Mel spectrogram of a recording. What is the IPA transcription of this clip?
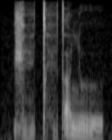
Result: ʒ e̤ ǀʰ e̤ t a̰ ʎ ɯː

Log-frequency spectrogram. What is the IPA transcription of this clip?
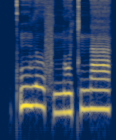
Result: kʼ ũ˦ l ɤ˦˨ f nː ɔ̃˨ c nː a˦

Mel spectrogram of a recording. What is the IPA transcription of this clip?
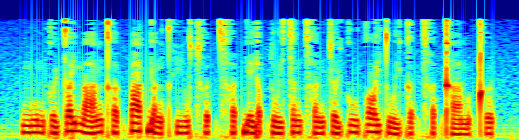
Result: m uː˨˩ m k ɵ˨˩ ɥ t̪ ɐ˥ j m aː˨˥ ŋ kʰ ɐ˨˥ k̚ p aː˥ k̚ j ɐ˨ ŋ t̪ʰ iː˨˥ w t͡sʰ ɵ˨˥ t̚ t͡sʰ ɐ˨˥ t̚ j e˨˧ j ɐ˧ p̚ s uː˨˩ j t͡s ɐ˧ n t͡sʰ ɐ˨˥ n t͡s ɵ˨˥ ɥ k uː˧ k ɔː˥ j t̪ uː˨˩ j k ɐ˧ t̚ t͡sʰ ɐ˧ t̚ kʰ aː˨ m ɐ˧ p̚ kʰ ɵ˨˥ t̚

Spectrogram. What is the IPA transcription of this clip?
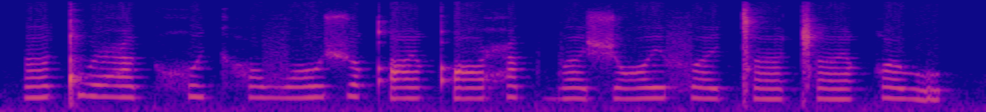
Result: ɐ ǃ u ʕ ɐ k χʷ i k h ɔ v ɔ o̯ ʃ u qʼ a e̯ qʼ ɔ ħ ɐ k b ɐ ʃ ɔ e̯ f ɐ e̯ ǀ ɐ ǁ ɐ e̯ q u

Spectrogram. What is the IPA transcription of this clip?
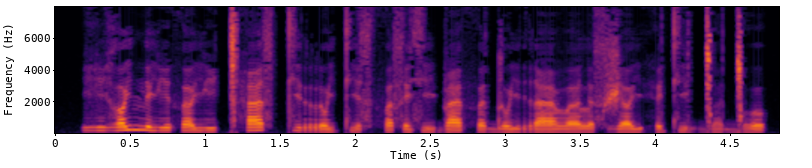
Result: ɣ i ɣ ʌ j n ɪ j i θ ɜ j i ǀʰ æ s tʲ ʊ r ʊ j tʲ æ s θ ʌ s ɪ sʲ ə j b æ θ ə d ʊ j r æ β ɜ l ə s ʒ ɜ j h ɪ tʲ ə ɡ͡ǀ ɜ ɡ͡ǀ ʊ

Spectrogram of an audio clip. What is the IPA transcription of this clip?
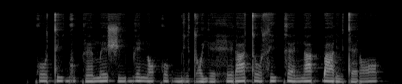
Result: k o˧ t i˧ ɡ u˨ k ɛ̃˨˦ m e˦˨ ʃ i˨˦ b e˦˨ n ɔ˨˦ k o˧ ɡ͡b i˧ d ɔ˧ j e˧ h e˦ ɾ a˦ t o˧ s i˦ k ɛ˧ n a˦ k͡p a˦˨ ɾ i˨ t ɛ˨˦ ɾ ɔ˦

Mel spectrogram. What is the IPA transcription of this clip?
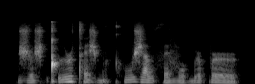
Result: ʒ ə˞ ʒ ǃʼ ɯ ɹ tʼ ɛ ʒ b ɯ kʰ u ʒ a w θ ɛ v o ɡ͡b ə˞ p ə˞

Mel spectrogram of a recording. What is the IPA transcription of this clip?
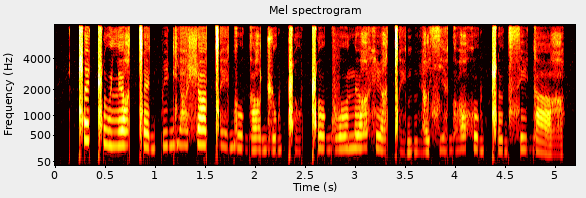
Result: ǁ ɛ˦ ǁ u˨ lʲ ʌ˦˨ ʁ ǀ ɛ˨ ɡ p i˦ ɡ j a̤˦ ʃ a˦ ǀ e̤˦ ɡ u˨ ɡ ʌ˨ ʁ d͡ʒ u˨ ɡ ǁ o̤˨ ǁ o˦˨ ɡ v o˦ n ɯ˦ ʁ x i˨ ʁ ǀ e̤˨ ɡ m i̤˨ ʁ sʲ a̤˦ ɡ o̤˦ ʁ x u˨ ɡ ǁ ɯ˨ ɡ s i˦ ɡ a˨ ʁ

